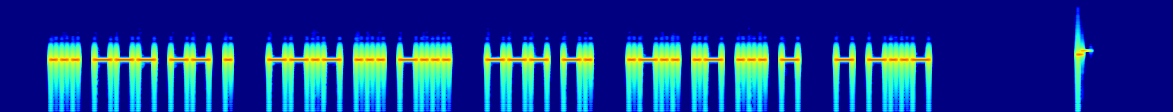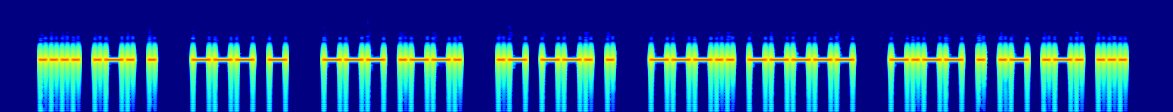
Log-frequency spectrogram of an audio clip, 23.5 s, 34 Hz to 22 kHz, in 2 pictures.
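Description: Morse code sending common QSO phrases at 22 words per minute as a steady mid-pitched tone, keyed at a brisk pace in rhythmic bursts of dots and dashes, with a short pause and a single blip midway, no voices.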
